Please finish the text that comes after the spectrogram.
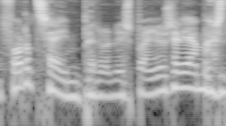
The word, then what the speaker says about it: Pforzheim: Sería claro, P y F, bueno, los alemanes lo pronuncian bien, como la ciudad de Pforzheim, pero en español sería más difícil, ¿no?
